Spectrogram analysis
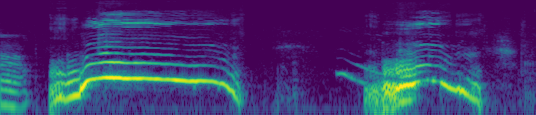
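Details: Indoors, a dog gives two drawn-out vocal howls, the first a steady sustained tone of about two seconds, the second shorter with a slide up and down, separated by a brief silence.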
